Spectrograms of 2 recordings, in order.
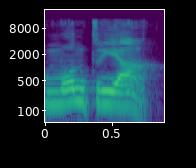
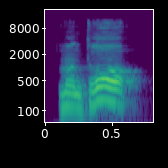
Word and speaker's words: Montreux: and brings him to Montreal, which I am surely again not pronouncing right. It's written in AUX in the end. Montreal, thank you. Montreux.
